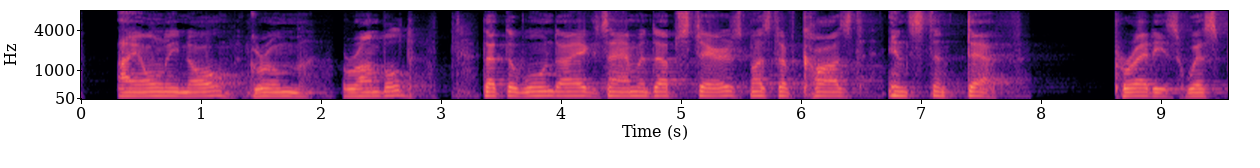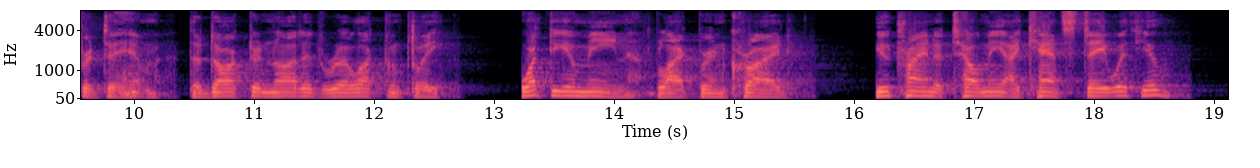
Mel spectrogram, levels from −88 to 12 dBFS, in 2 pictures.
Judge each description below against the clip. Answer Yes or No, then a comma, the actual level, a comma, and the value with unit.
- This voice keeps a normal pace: No, slow, 125 wpm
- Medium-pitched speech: No, low, 130 Hz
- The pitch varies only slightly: Yes, narrow, 1.7 semitones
